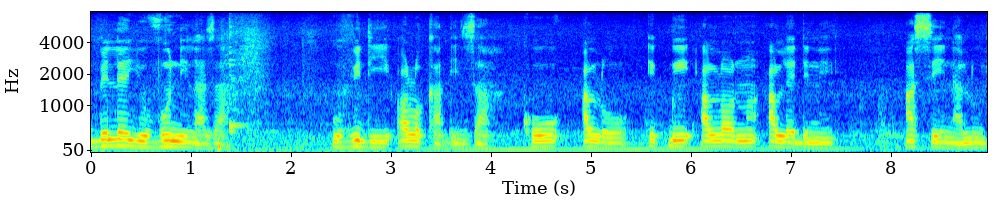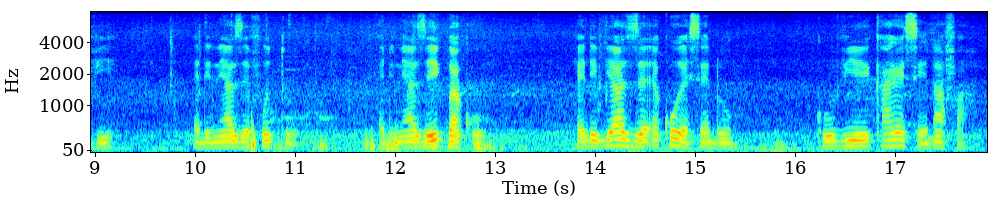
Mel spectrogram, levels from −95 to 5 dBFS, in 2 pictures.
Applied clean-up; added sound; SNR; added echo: none; Cowbell; 17 dB; none.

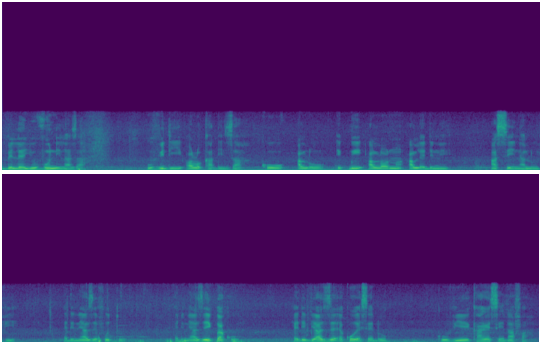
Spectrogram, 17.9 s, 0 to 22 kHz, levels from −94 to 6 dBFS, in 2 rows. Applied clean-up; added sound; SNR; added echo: none; none; none; none.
